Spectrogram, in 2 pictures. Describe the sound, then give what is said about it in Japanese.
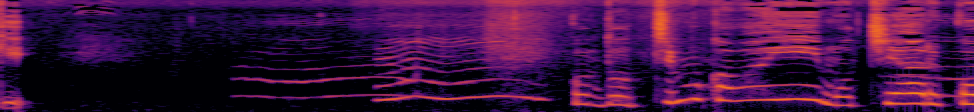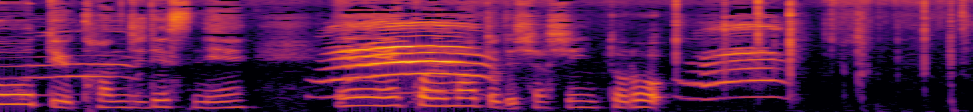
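A cat meows repeatedly and loudly, its drawn-out, wavering cries coming in several bursts while a woman talks quietly alongside as she unboxes a package. “猫の鳴き声とともに開封の儀お送りさせていただきました。”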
